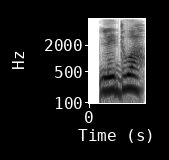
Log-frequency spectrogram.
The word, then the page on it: les doigts: frances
